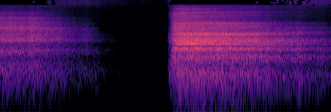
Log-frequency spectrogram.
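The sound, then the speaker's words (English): A slow breath during contemplative prayer: one breath fades softly away, a short silence follows, then a long, steady inhale rises in and holds fairly loud to the end, with no voice. “With childlike trust, take the next inhale.”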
